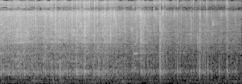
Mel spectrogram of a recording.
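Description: Chopped garlic sizzles and fries in hot oil in a pressure cooker for a dal khichdi tempering with cumin, a steady close crackling hiss with a few sharper pops, no voices.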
